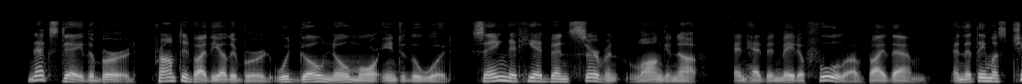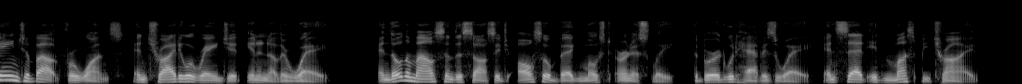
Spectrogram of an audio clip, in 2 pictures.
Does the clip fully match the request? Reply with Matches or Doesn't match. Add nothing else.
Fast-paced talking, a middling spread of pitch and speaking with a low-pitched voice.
Doesn't match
